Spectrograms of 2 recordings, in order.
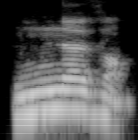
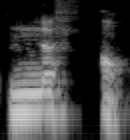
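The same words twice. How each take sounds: First: Neuf ans linked with a v; F becomes V. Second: Neuf ans with f and a break; wrong F. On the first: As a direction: slowly say "Neuf ans" as neu-van. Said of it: "La F se cambia en V". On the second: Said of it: "y no neuf ans". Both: Shown as a demonstration.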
